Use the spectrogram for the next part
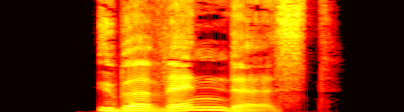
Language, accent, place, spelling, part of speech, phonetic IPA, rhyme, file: German, Germany, Berlin, überwändest, verb, [ˌyːbɐˈvɛndəst], -ɛndəst, De-überwändest.ogg
- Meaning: second-person singular subjunctive II of überwinden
